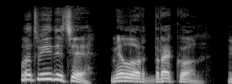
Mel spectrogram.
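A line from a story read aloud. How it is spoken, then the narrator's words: Cheerful. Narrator (Russian): весело произнес Асмодиан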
